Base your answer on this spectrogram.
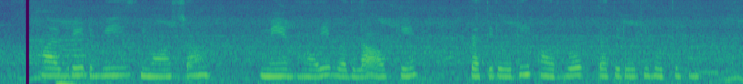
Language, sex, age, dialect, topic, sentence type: Hindi, female, 18-24, Kanauji Braj Bhasha, agriculture, statement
